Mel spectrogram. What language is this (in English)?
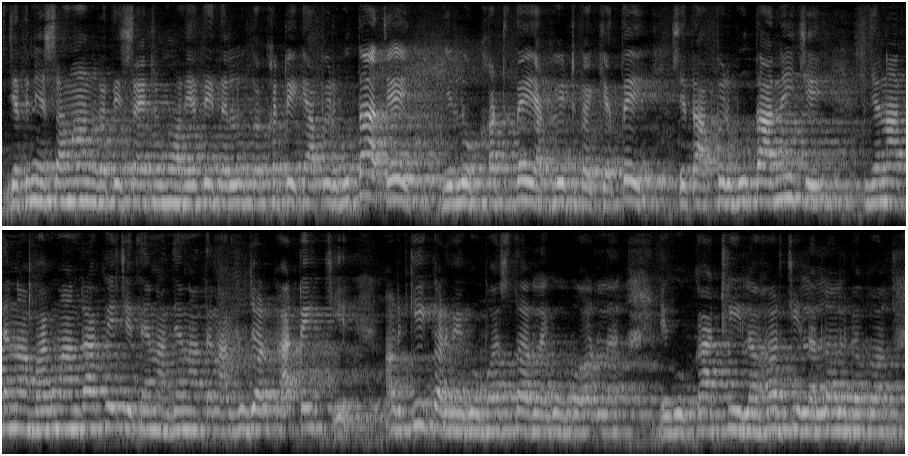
Maithili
